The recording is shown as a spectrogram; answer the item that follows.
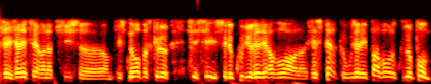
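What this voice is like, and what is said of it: Toulouse southern French accent. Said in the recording (French): “Je sens un petit accent... j'ai gardé l'accent du côté de Toulouse”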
